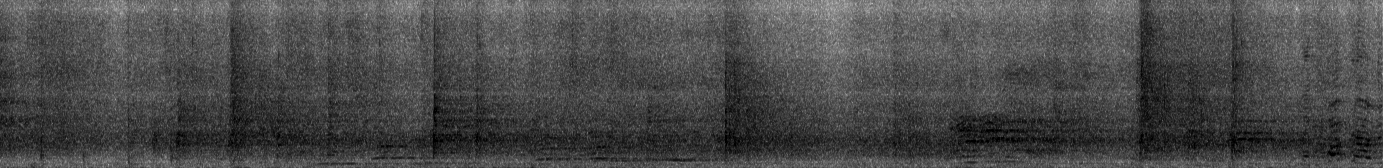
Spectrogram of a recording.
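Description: Ice hockey play in an indoor rink: a steady wash of rink noise and indistinct spectator voices, broken by several sharp knocks of sticks and puck.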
